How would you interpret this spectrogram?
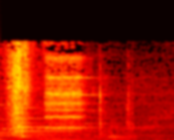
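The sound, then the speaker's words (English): A bell rings with bright, metallic tones, struck a few times in quick succession, its shimmering overtones lingering and slowly fading. No one speaks. “In its promotional material, the company emphasized they weren't just in it for that opening bell, but also the bike bells of satisfied riders and the doorbells of happy customers.”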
